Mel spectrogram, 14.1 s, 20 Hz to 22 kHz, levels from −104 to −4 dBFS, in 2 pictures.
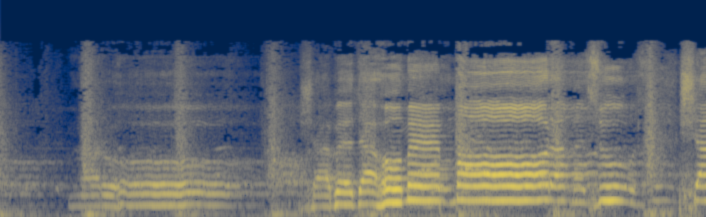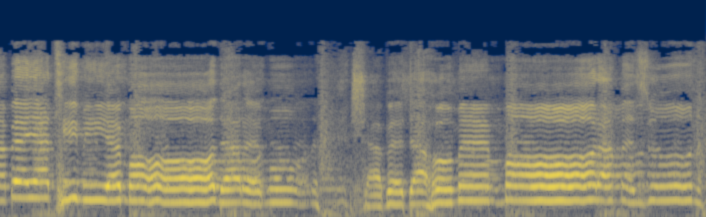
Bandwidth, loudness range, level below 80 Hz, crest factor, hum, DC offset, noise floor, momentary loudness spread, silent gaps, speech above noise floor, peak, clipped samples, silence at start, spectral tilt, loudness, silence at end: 11.5 kHz; 8 LU; -50 dBFS; 18 dB; none; under 0.1%; -50 dBFS; 18 LU; none; 31 dB; -4 dBFS; under 0.1%; 0 s; -3.5 dB/octave; -19 LUFS; 0 s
